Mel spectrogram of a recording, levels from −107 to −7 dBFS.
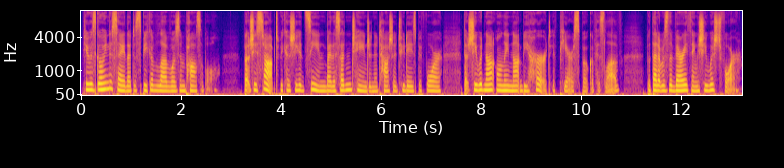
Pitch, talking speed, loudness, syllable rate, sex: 200 Hz, 235 wpm, -18 LUFS, 5.8 syllables/s, female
